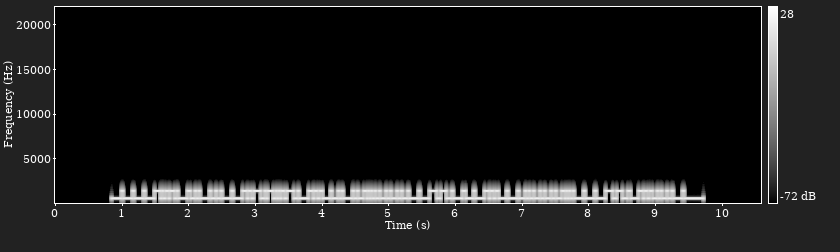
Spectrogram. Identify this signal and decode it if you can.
RTTY (45.45 baud, 850 Hz shift), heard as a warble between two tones, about 1010 Hz centre. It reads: CQ TEST VK4TOV VK4TOV CQ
